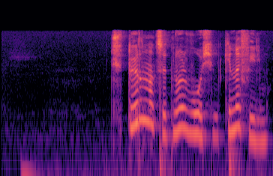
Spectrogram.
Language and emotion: Russian, neutral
